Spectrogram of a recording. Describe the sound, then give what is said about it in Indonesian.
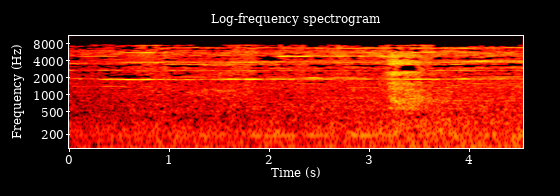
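A train rolls past on railway tracks late at night, a steady loud rumble topped by thin, high metallic wheel squeals that hold throughout; no voices. “Aku pun berhenti sebentar dan duduk di sebuah kursi di sekitaran jalan rel kereta api itu.”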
